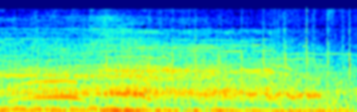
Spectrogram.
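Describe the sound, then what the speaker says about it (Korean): Audience at a political rally breaks into sustained applause and cheering, a broad crowd roar with clapping mixed with voices, loud and continuous. "여러분 그렇게 하신다고 생각하시면 큰 박수 한번 해주시기 바랍니다"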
